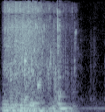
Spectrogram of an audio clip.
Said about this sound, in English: I am putting water in your snorkel.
